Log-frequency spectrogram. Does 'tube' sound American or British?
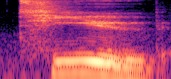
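British. It has a British 'tyoob' sound with a glide.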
